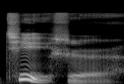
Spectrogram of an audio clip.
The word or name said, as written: 气势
